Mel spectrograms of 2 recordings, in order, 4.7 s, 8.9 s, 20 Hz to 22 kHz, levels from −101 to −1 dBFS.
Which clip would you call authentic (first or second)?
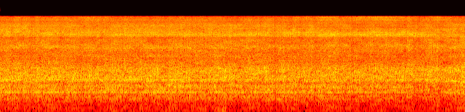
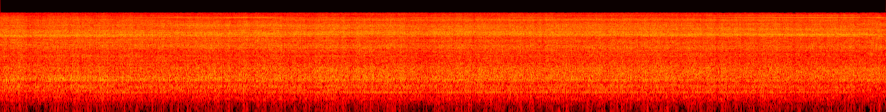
second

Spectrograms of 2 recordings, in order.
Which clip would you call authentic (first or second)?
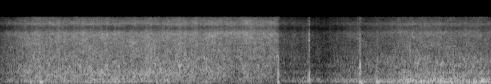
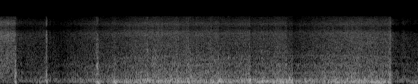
second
